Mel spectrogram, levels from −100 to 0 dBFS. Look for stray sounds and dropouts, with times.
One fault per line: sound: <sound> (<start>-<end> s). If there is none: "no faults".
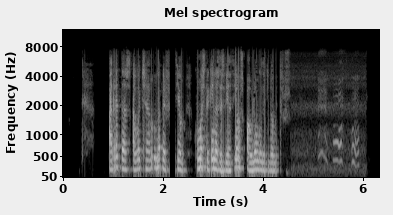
sound: dropout (2.1-2.3 s)
sound: laugh (5.1-6.0 s)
